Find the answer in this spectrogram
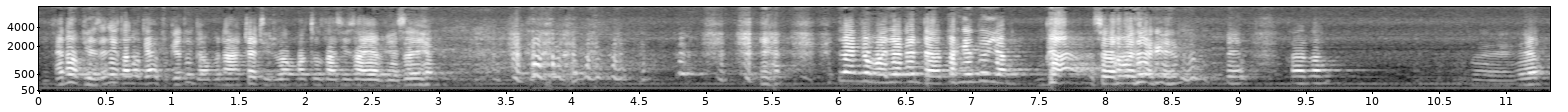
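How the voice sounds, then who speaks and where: A man's voice: sits high, a bit bright, a little hiss or hum, rough recording. A man speaking as a counselor at a live seminar, who often checks in with the audience and acts out conversations between parents and children.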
